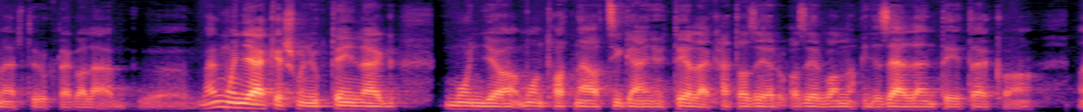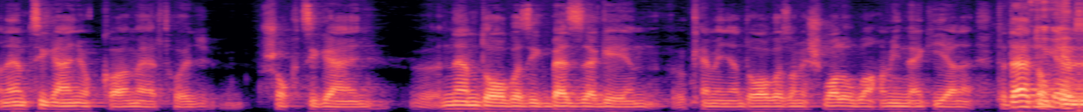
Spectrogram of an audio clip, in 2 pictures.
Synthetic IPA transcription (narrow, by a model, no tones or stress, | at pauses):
mɛrt̪øːklɛɡɒla̰ːbmɛɡmo̞ɲɟaːkeːʃmoɲɟuk̚t̪eːɲlɛɡ | mo̞ɲɟɒmo̞nt̪hɒt̪naːɒt̪siɡaːɲho̞c̚t̪eːnlɛkhat̪ɒzeːrɒ̰zeːrvɒnːɒkiːɟɒzɛlːɛnt̪eːt̪ɛkʰɒ̰ː | nɛmt̪siɡaːɲo̞kːɒlmɛrt̪ho̞ɟʃo̞kt̪siɡaːɲ | nɛmd̪o̞lɡo̞ziɡbɛzːɛɡeːnkʰɛmeːɲɛnd̪o̞lɡo̞zo̞meːʃvɒloːbɒnɦɒmind̪ɛŋkijɛlːɛnt̪aːt̪ɛlt̪ookeː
